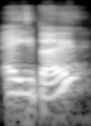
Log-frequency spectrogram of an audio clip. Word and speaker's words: AIBŌ: Yeah, so it's pronounced AIBŌ, which means buddy in Japanese.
